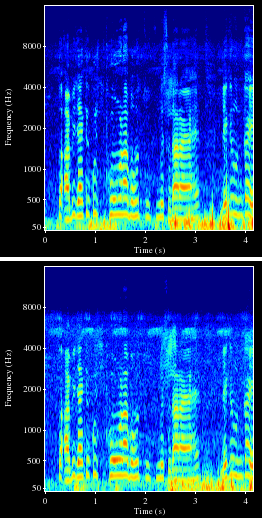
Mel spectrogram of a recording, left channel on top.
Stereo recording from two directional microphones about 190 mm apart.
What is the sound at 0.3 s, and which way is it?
Speech, 25° left (ahead or behind).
